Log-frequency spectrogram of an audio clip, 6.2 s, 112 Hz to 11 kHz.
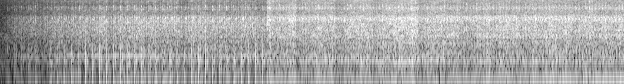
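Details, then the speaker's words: Small engine with Tecumseh carburetor after high-speed mixture adjustment, returned to idle and turned up slightly: low steady putter about 3.5 beats a second, even and smooth; normal idle. "I'm gonna turn it back down to idle here and this is what a decent idling engine should sound like it's a little bit low so I turn it up just slightly but this is around what it should sound like when you're done turning the car"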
